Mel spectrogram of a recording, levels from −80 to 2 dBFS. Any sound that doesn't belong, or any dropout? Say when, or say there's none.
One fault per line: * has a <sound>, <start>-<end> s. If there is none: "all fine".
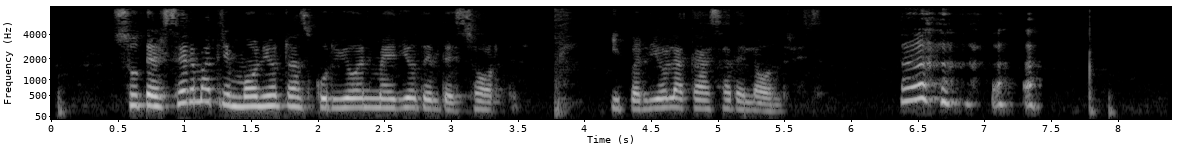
* has a thud, 3.8-4.0 s
* has a laugh, 6.4-7.5 s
